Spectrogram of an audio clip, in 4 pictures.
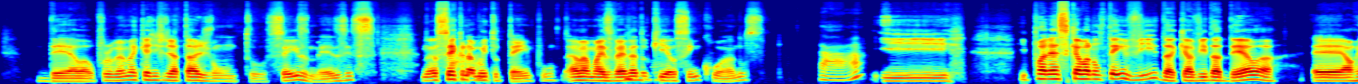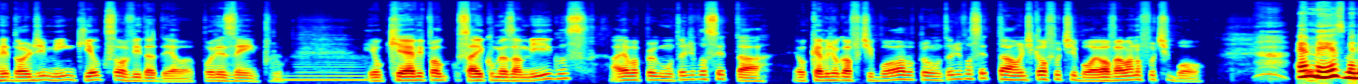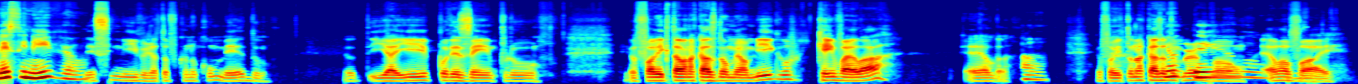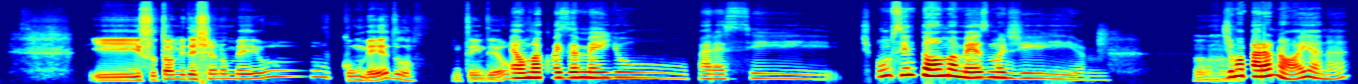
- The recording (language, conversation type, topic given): Portuguese, advice, Como lidar com ciúmes e insegurança no relacionamento?
- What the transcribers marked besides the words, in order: tapping; drawn out: "Ah"; gasp; gasp; static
